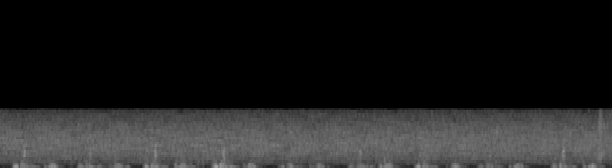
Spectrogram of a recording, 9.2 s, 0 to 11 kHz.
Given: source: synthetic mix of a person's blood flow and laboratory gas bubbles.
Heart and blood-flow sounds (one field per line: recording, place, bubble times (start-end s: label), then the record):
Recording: Doppler ultrasound of blood flow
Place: precordium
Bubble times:
2.86-3.23 s: bubbles
5.42-5.83 s: bubbles
6.30-6.39 s: bubbles
8.99-9.11 s: bubbles
From the record:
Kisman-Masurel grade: 121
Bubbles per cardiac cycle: 1 to 2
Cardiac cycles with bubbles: 10 to 50%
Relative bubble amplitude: barely perceptible (0.100 to 0.250)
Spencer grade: 2 (many but less than half of the cardiac periods contain bubble signals, singularly or in groups)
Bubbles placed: anywhere in the cardiac cycle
